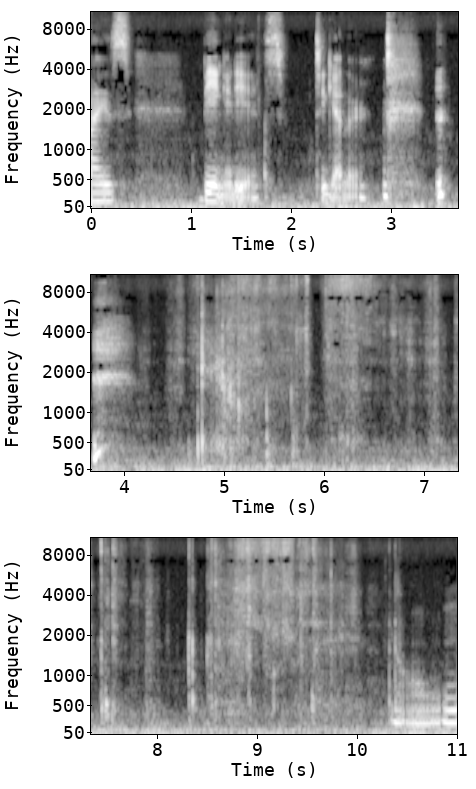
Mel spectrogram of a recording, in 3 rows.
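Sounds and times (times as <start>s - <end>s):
page turning rustle: 4.7s - 10.0s.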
